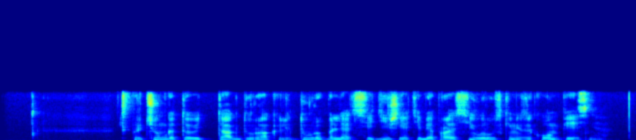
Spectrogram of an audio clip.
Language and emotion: Russian, angry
